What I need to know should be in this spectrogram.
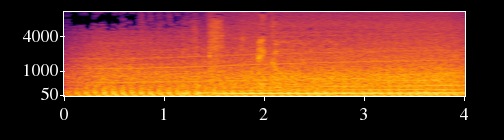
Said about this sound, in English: The Dilettante, the in-game Prius clone, initially runs silent until you aggressively accelerate, at which point the engine kicks in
